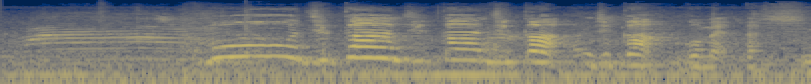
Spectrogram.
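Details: Karin, a fierce stray cat in a park in Japan, growls threateningly after being made to leave the waiting room at six o'clock. She gives drawn-out, harmonic yowling moans that rise and fall, with a person speaking softly nearby.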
